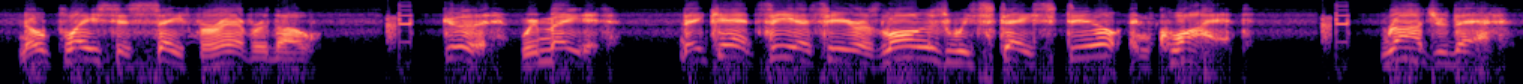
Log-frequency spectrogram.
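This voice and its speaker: A man's voice: high-pitched, pushed and bright, recorded from a distance, slight background noise, heavily acted, low-quality recording. A man voicing a cocky, wisecracking Navy SEAL squadmate in a military shooter video game, brash and sarcastic. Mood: terse, focused. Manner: brash, jokey, sarcastic banter and crisp tactical calls.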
